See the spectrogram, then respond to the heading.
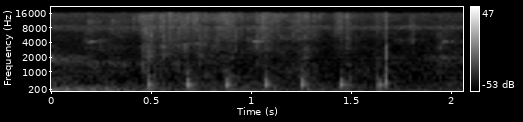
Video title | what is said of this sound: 1st time watermelon growing | Kind of sounds like a hollow door when you knock on them.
